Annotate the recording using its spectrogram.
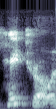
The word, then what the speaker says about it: Tatro: And he used to say to me, and my name is Tatro, it's pronounced Tatro, but he used to say, Mr. Tatro, you will never understand this because you are an Austrian.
